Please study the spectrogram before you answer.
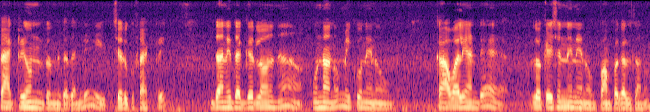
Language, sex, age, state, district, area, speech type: Telugu, male, 18-30, Andhra Pradesh, N T Rama Rao, rural, spontaneous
